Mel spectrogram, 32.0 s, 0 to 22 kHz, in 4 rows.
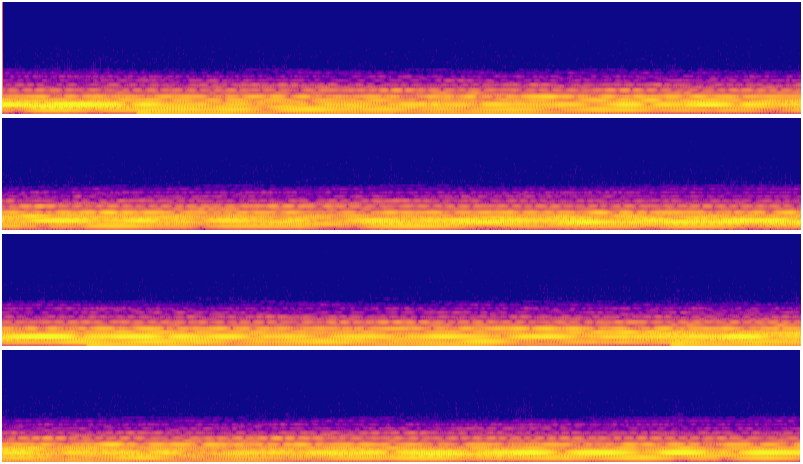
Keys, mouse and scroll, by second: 1.7 ctrl+z, 1.9 x, 3.2 ctrl+z, 18.6 ctrl+space, 26.0 ctrl+space.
